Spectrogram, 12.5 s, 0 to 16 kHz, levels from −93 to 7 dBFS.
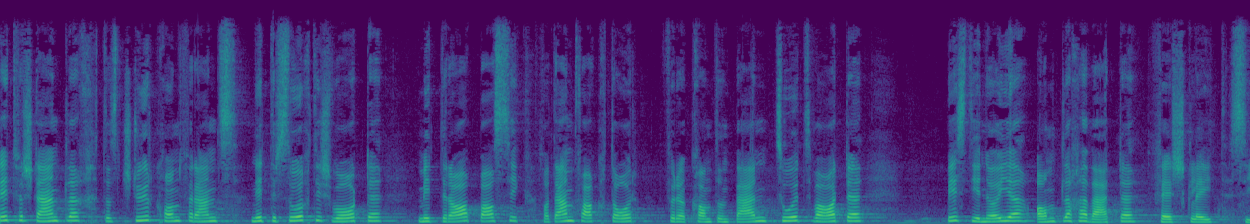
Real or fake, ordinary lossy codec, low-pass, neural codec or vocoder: real; AAC, 96 kbps; 14.4 kHz; none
